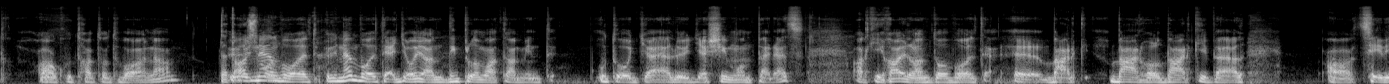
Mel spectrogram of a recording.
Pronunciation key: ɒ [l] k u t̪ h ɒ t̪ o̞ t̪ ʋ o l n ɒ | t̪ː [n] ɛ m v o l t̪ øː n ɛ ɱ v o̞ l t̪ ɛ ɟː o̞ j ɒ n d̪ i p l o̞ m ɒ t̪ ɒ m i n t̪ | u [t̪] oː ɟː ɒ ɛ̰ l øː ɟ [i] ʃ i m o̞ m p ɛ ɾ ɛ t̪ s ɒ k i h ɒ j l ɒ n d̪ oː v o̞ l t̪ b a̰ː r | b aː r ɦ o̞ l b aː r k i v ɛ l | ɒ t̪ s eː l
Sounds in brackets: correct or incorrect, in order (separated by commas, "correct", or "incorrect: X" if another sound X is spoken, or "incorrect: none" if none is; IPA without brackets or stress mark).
correct, correct, correct, incorrect: ɛ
